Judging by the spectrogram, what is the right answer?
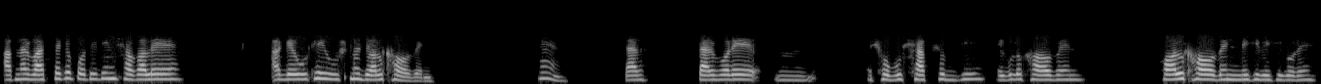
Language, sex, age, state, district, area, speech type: Bengali, female, 30-45, West Bengal, Cooch Behar, urban, conversation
